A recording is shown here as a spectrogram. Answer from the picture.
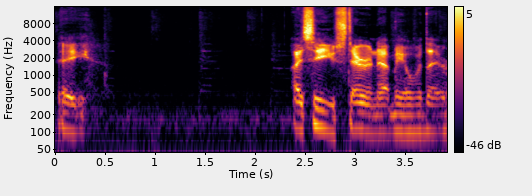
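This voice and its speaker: In a raspy, put-on character voice, the speaker delivers lines at a moderate pace with monotone, flat intonation over clear background noise. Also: man, fairly low pitch for a man. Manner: brooding.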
